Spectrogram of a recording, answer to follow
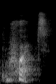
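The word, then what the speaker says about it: Hwæt: ae ligature and t you can see it's pronounced white as the character that resembles a p is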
